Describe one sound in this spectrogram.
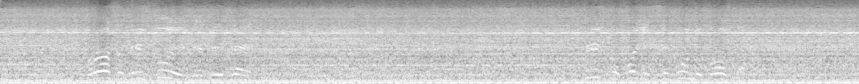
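An engine drones loudly and steadily close by.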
